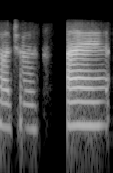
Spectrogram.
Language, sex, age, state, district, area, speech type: Sindhi, female, 18-30, Maharashtra, Mumbai Suburban, urban, conversation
